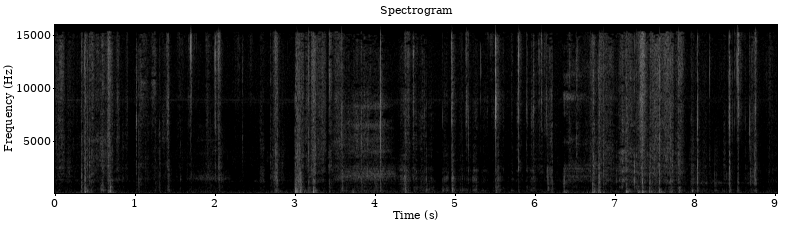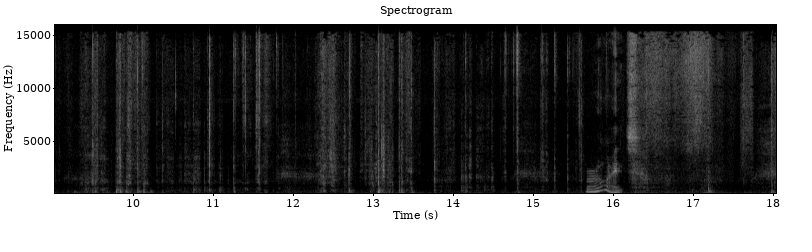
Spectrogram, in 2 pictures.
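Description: White backing liners being peeled off strips of adhesive tape on cardstock, with the card handled between peels: faint, scattered rustles, scrapes and small ticks.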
